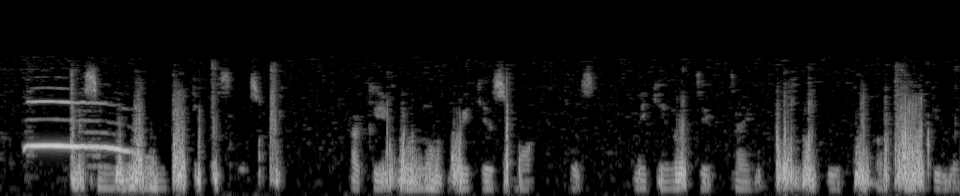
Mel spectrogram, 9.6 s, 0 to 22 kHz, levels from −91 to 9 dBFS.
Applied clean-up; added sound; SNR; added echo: classical method Wiener filter.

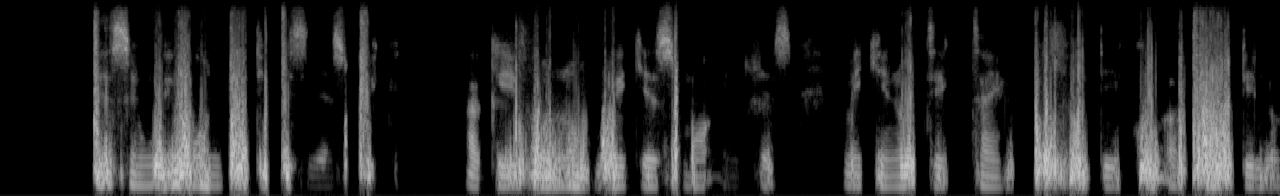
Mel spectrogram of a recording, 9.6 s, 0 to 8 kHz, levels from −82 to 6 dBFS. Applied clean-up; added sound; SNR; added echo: none; none; none; none.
